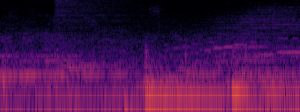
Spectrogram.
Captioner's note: people chattering softly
